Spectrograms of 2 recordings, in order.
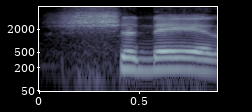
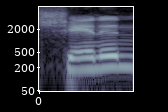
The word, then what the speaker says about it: Shanann: It's not Cindy or it's not Rebecca like it's Shenan. Like some people say it wrong. I've caught myself saying it wrong here and there. Um I've said Shannon instead of Shenan.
